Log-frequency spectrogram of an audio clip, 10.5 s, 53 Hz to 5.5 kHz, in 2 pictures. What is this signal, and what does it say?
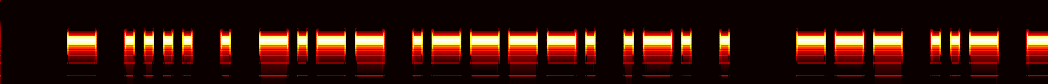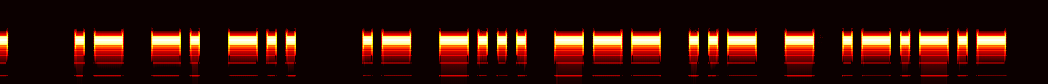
Morse code, heard as a keyed tone, about 25 wpm, 600 Hz. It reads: THEY'RE OUT AND ABOUT.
